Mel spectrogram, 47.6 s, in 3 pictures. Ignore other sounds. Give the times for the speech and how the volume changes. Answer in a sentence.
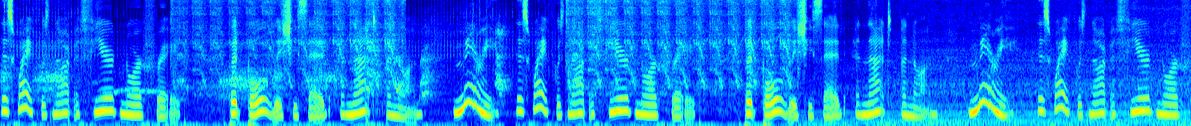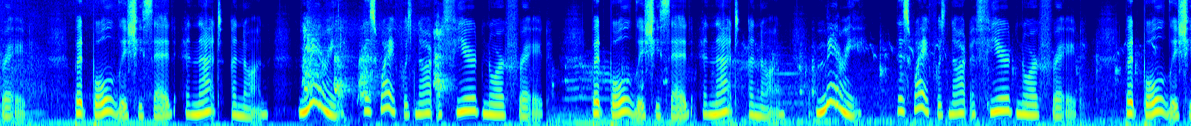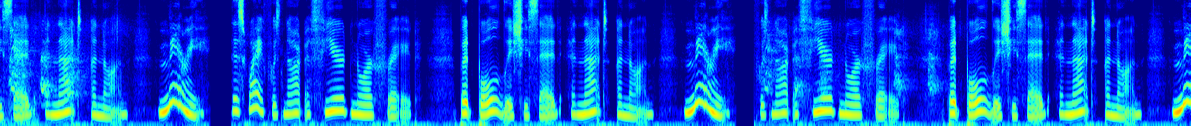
You can hear the speech from 0.0 to 47.6 s, at a steady volume.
